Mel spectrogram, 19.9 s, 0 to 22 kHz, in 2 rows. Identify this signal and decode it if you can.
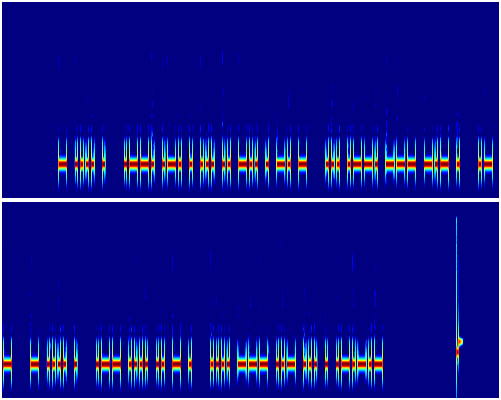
Morse code, heard as a keyed tone, about 22 wpm, 700 Hz. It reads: THE PRESIDENT SPOKE AT THE WHITE HOUSE.
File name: practice / 22wpm / Sentences with 4-Word Phrases - 22wpm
